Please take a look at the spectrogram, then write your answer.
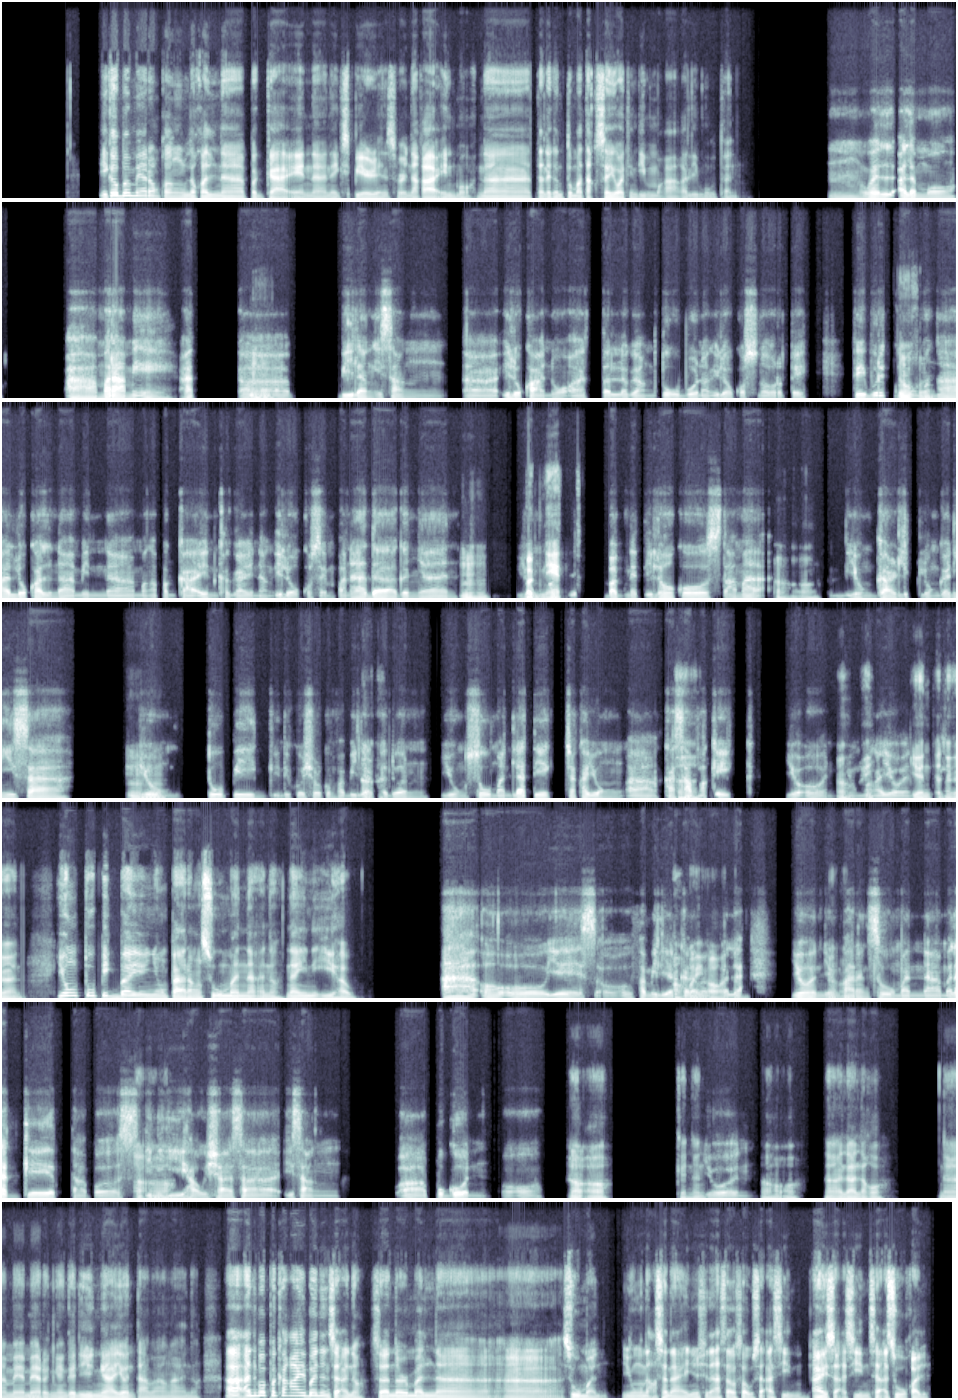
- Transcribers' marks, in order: none
- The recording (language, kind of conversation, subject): Filipino, podcast, Anong lokal na pagkain ang hindi mo malilimutan, at bakit?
